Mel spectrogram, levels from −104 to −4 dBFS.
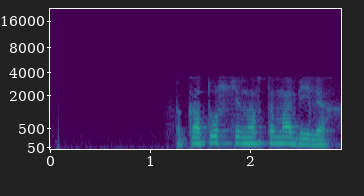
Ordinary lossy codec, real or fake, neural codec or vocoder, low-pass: AAC, 16 kbps; real; none; 3.6 kHz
